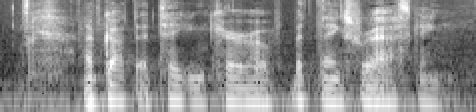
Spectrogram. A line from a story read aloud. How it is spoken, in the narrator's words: Trapp was momentarily speechless, and then he said in a quiet voice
